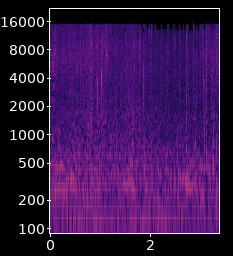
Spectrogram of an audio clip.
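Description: A pigeon coos in low, soft, rolling phrases, with a few separate coos rising from steady background noise.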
